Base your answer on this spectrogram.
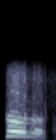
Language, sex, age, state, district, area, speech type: Marathi, female, 18-30, Maharashtra, Ahmednagar, rural, conversation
